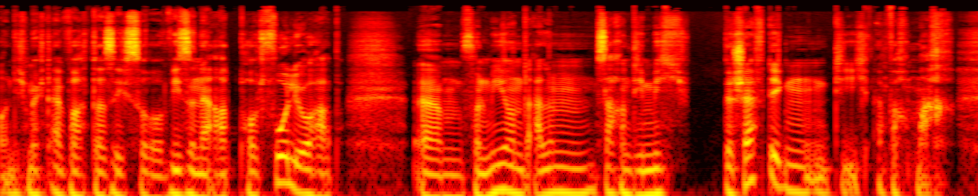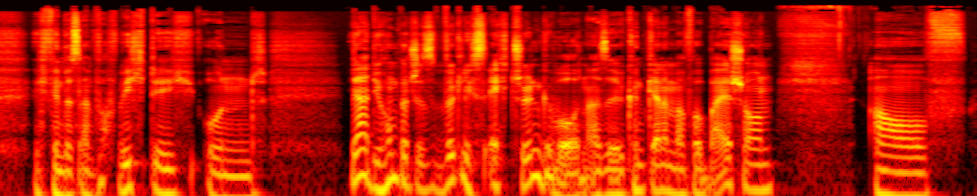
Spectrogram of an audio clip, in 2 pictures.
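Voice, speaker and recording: A man's voice: medium pitch, creaky, a little mellow, no room sound, studio quality. A young man in his early twenties hosting his own podcast, talking casually and rambling with lots of fillers. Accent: German. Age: young adult. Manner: chatty, rambling, with many fillers. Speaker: podcast host.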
